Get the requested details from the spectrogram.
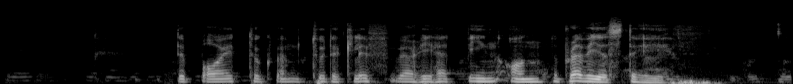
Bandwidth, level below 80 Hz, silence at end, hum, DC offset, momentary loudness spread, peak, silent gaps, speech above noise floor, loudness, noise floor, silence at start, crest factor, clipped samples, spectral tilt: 8.4 kHz; -42 dBFS; 0 s; none; under 0.1%; 13 LU; -8 dBFS; none; 46 dB; -26 LUFS; -71 dBFS; 1.75 s; 20 dB; under 0.1%; -7 dB/octave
